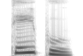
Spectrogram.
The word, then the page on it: ತೇಪು: tēpu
